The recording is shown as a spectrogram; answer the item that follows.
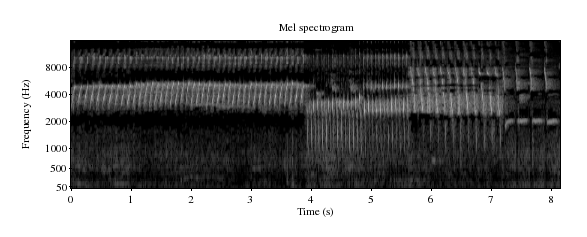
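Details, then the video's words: Yellow Belgian canary singing a fast, bright, ringing song built from rapid rolling trills that shift between high and lower pitches every second or two. "CANÁRIO BELGA CAMPAINHA ESTOURADO DANDO UM SHOW"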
